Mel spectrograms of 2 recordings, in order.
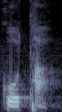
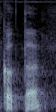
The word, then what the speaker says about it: Kotha: guys to tell them it is King of Kotha and not the usual Hindi pronunciation. So it's in the film Kotha, in Malayalam it's Kotha.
